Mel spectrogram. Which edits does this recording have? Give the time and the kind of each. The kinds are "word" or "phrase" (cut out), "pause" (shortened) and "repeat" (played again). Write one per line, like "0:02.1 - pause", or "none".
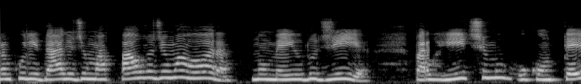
0:04.3 - word

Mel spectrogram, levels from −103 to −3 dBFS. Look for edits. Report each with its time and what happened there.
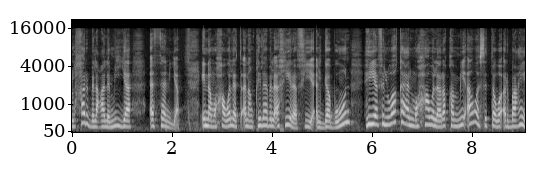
none

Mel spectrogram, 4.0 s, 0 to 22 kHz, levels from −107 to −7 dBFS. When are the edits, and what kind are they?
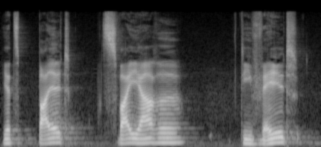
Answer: none

